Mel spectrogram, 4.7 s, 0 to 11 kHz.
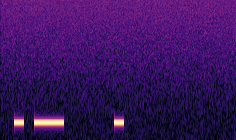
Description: Telephone call progress tone (pulsed, as in Italy), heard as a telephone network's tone, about 420 Hz. Dial tone.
